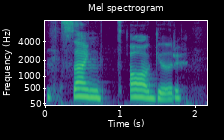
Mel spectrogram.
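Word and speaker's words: Saint Agur: Sankt Agur. – Som Ago. – Perfekta franska uttalet.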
